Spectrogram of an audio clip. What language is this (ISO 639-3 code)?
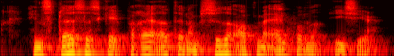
dan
